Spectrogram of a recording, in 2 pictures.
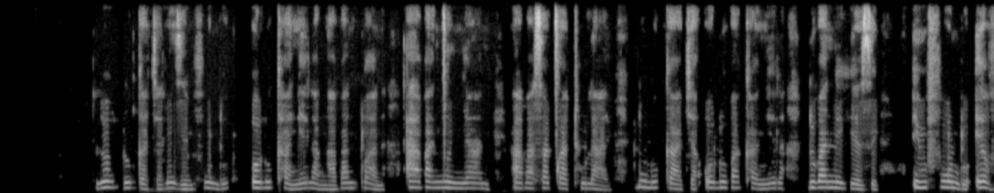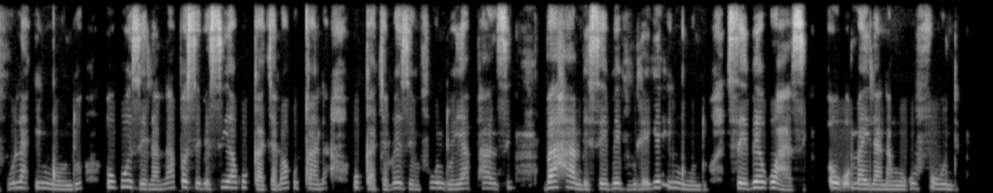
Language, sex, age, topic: North Ndebele, female, 36-49, education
